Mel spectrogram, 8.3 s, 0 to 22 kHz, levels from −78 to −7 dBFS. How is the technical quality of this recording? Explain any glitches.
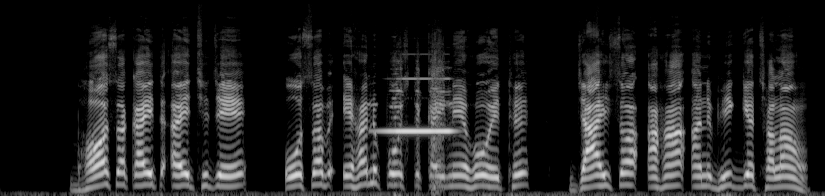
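The recording has one clear fault: a burst of loudspeaker feedback squeal. From 3.68 to 4.70 s a single tone at 1.4 kHz rises out of the speech. It swells over roughly a third of a second, then holds about 5 dB above the speech level until it stops. A microphone was picking up a loudspeaker it was feeding. At 1.4 kHz the loop gain went above one. That frequency built on itself into a steady squeal lasting about a second.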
